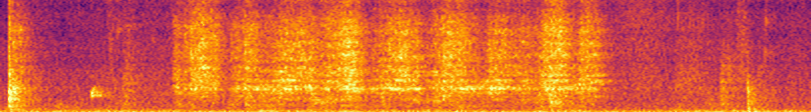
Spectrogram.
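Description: A utensil stirring liquid sauce in a stainless steel mixing bowl, scraping and clinking against the metal, with a sharp clink at the very start.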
